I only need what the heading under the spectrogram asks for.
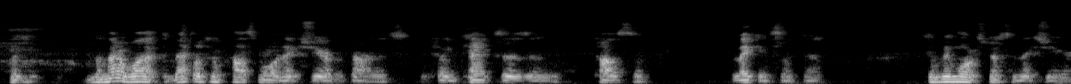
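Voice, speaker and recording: Somewhat breathy and relaxed in tone, a man with a fairly low pitch and ordinary pitch variation speaks at a moderate pace with long, frequent pauses. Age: 50s. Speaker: pipe smoking YouTuber. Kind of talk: casual monologue review. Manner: rambling, halting. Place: home room.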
